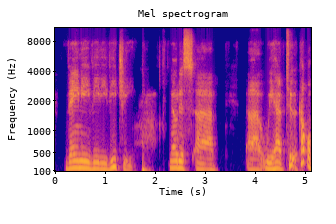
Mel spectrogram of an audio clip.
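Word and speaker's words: Veni, vidi, vici: So as I said, Caesar would write Weni Weedy Wiki and would pronounce it Weni Weedy Wiki, whereas Pope Benedict XVI would very sensibly say Veni Vidi Vici.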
